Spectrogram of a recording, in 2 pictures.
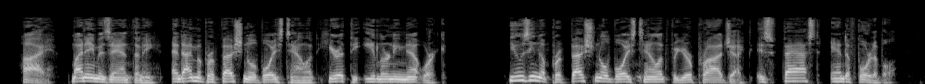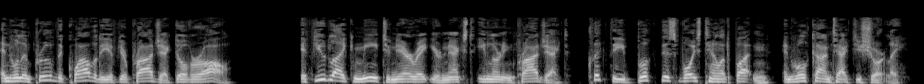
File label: Voice Talent, elearning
